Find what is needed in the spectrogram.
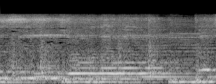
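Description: Live Pashto folk music: a male singer holding sung notes over a harmonium, with a hand drum keeping a steady beat.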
